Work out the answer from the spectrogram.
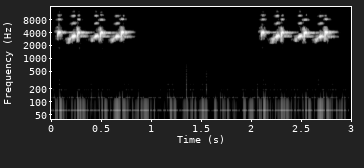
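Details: Turkish goldfinch singing in Istanbul, Turkey: two bursts of quick, bright twittering phrases, each made of three or four rapid chirpy notes high in pitch, separated by a short silence.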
